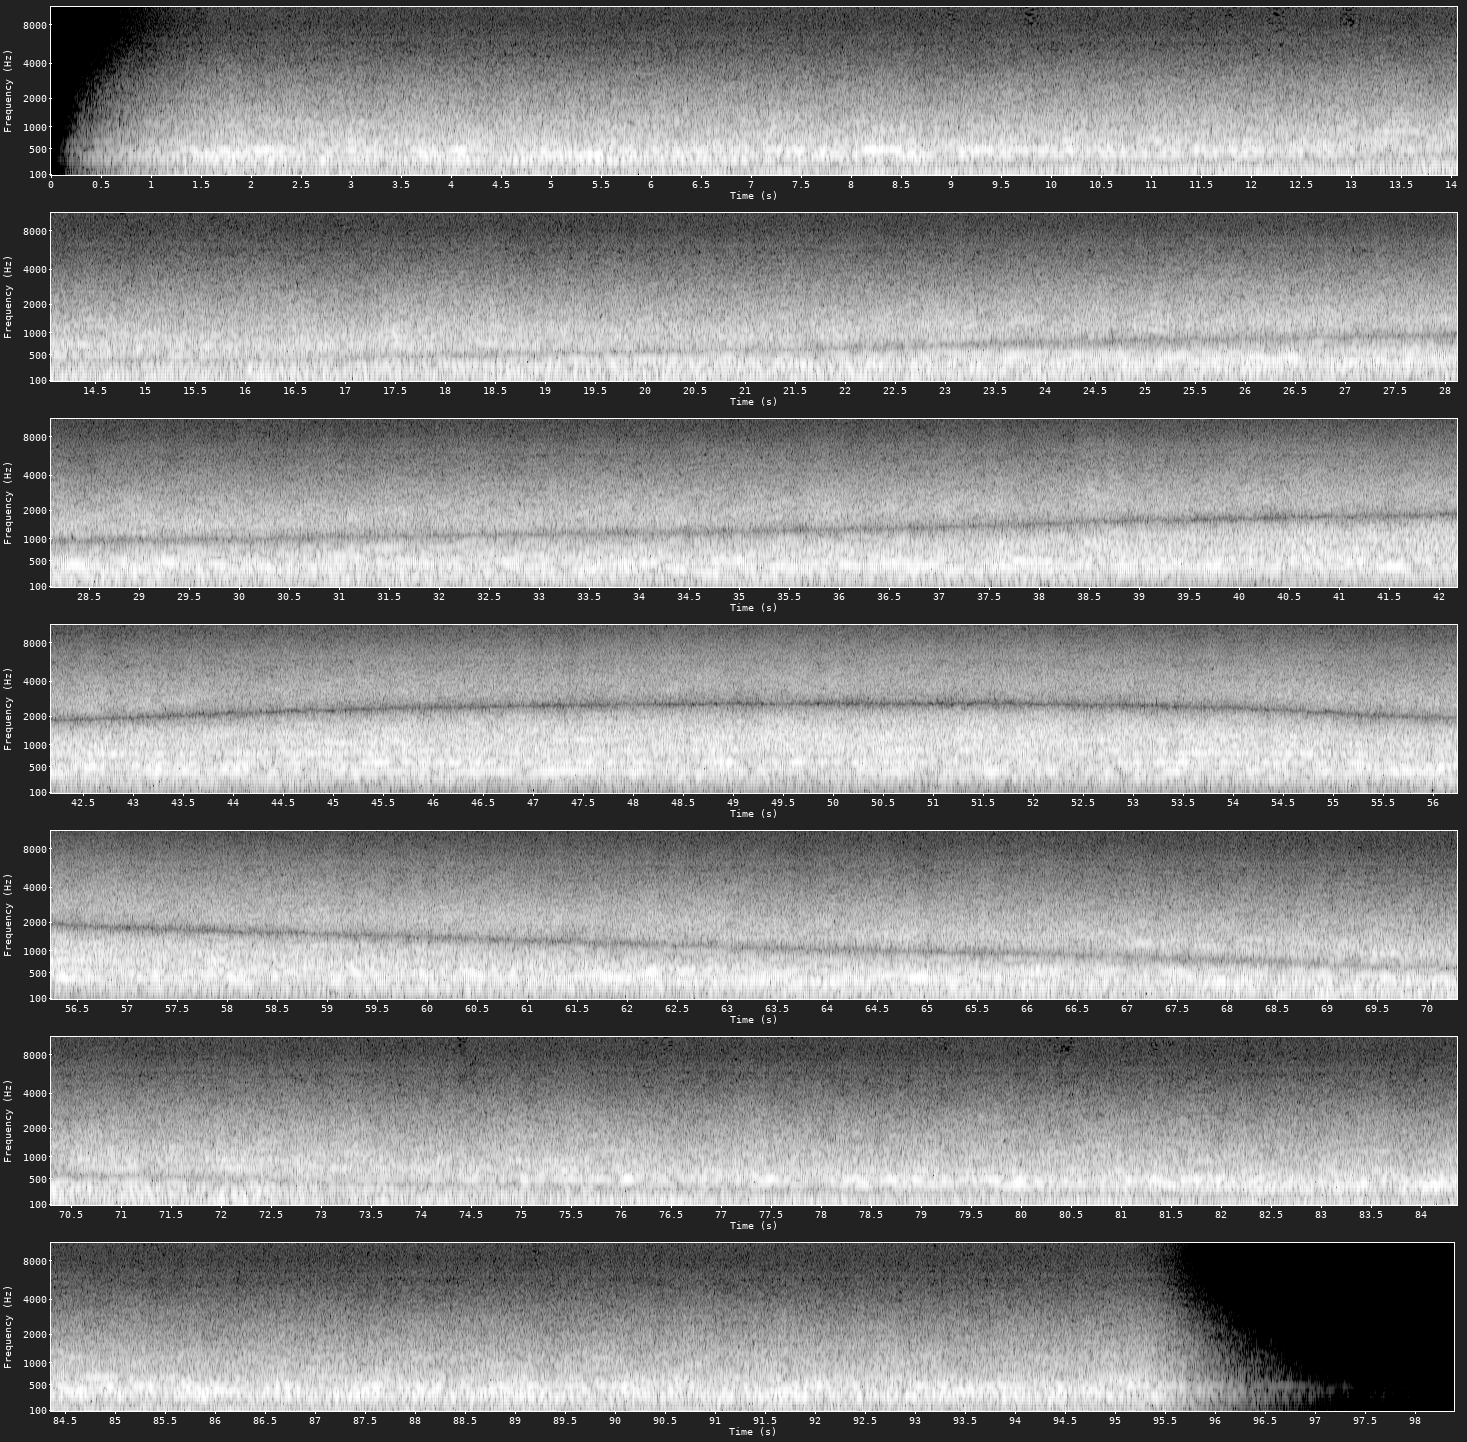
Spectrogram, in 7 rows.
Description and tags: EngineRoomPipeNoise3 RiseFall Env
Steady for a while at start, middle, and end, otherwise experience a rise and fall between those, both in the tonal structure and in the filter structure. The settings are completely different from the other sounds in this series. It's low-pass filtered noise with multiple complex delays with feedback that have a harsh but stereo-correlated effect forming a soundscape with the impression of metal, pipes (large tubes), and perhaps the engines of some fictional vessel. Created with an AnalogBox circuit (AnalogBox 2.41alpha) that I put together.
abox, vessel, synthetic, tone-sweep, filter-sweep, engine, ambient, pipe, falling, tube, background, metal, rising, noise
